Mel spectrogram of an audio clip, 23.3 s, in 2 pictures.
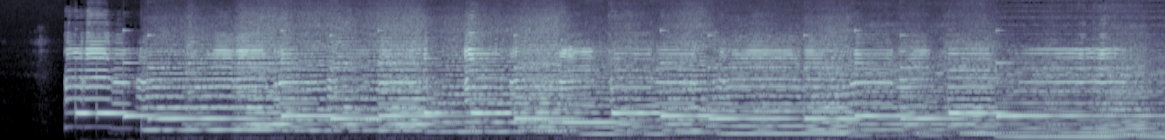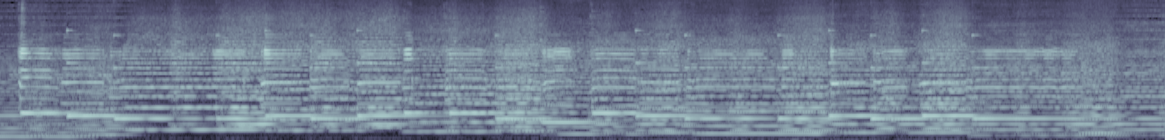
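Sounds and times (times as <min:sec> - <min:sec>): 
waltz music: 0:00.7 - 0:23.2.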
